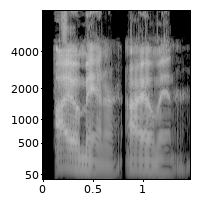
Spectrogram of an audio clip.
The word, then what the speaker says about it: Puka Nacua: Io Manor is how you say Yeah.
